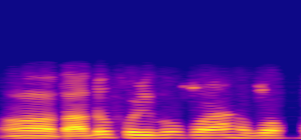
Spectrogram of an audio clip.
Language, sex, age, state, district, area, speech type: Assamese, male, 18-30, Assam, Sivasagar, rural, conversation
